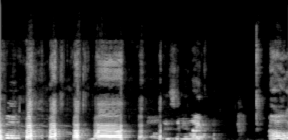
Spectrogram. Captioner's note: laughing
